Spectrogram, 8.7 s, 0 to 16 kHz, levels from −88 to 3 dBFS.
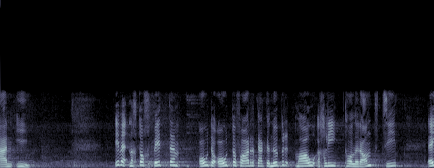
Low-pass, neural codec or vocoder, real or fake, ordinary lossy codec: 7.2 kHz; none; real; none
